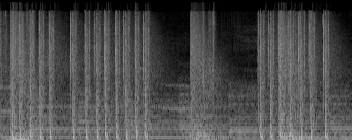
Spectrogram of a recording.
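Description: Rapid bursts of shotgun fire in the video game Ravage missions, loud sharp blasts in quick irregular runs over a steady game background hum, with a brief lull before another volley.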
